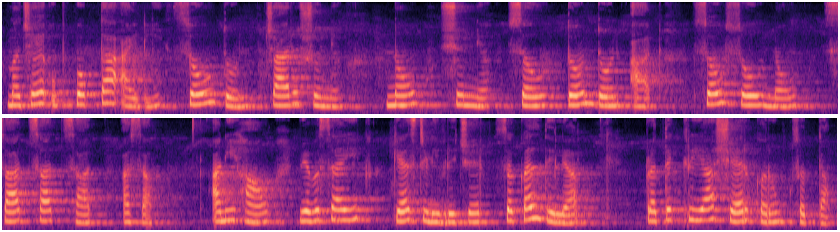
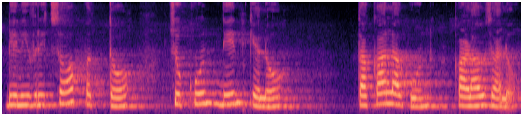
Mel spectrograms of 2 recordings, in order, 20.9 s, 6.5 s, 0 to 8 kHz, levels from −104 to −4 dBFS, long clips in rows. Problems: constant background noise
